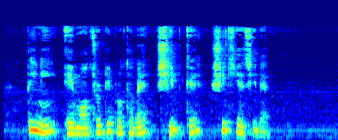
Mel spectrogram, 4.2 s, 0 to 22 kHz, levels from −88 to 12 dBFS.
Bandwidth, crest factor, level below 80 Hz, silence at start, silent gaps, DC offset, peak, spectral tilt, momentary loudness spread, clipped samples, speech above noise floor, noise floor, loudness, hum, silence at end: 11.5 kHz; 18 dB; -58 dBFS; 0.35 s; none; under 0.1%; -10 dBFS; -4.5 dB/octave; 9 LU; under 0.1%; 35 dB; -60 dBFS; -25 LUFS; none; 0.9 s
